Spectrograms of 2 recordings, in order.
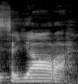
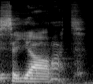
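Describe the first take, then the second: First: The word ends without any t sound. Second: The word ends with a clear t sound. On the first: The speaker calls it right. "We say" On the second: The speaker calls it wrong. "We don't pronounce te at the end of the word. We don't say"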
